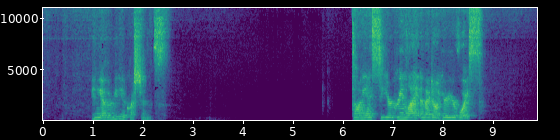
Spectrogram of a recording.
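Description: A woman speaks calmly over an online call, in two short bursts.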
